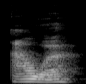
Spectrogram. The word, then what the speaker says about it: hour: don't pronounce the H our we don't pronounce the H but normally we pronounce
